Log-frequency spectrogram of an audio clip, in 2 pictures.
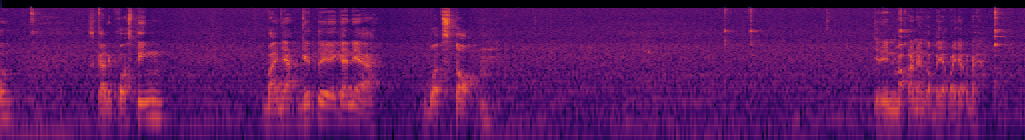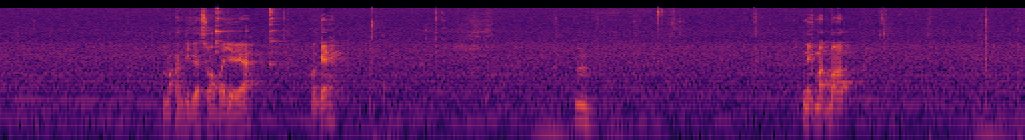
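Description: A fork and spoon clink on a plate.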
